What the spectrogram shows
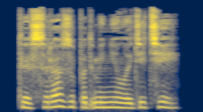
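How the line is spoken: Hoarse question. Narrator (Russian): сипло спрашивает Диана

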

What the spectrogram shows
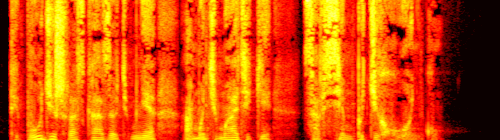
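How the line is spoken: Whispered. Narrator (Russian): Виктория прошептала

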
